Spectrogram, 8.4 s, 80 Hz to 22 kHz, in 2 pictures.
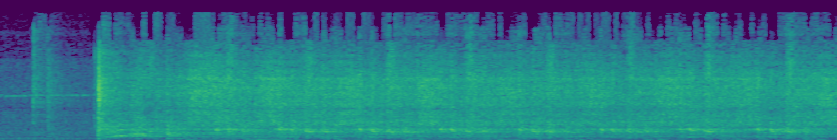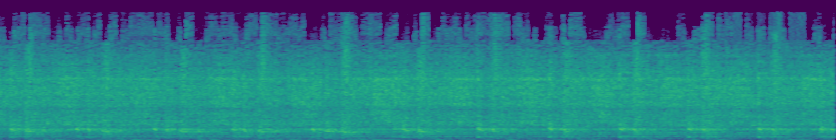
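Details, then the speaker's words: First-gen 12V Cummins diesel cranking without firing: an even, rapid chuffing hiss on each stroke as compression sprays out around an injector rather than from looseness. The injector seals had been visually checked. "you can just see doing this like spraying on it here not that it's loose but like almost like compression pressure"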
